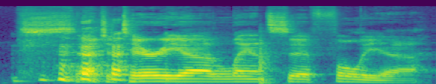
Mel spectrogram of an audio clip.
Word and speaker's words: Sagittaria lancifolia: How do you pronounce that? Sagittaria lancifolia.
